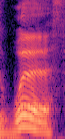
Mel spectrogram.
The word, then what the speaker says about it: worth: Не забудьте, что когда мы произносим w, язык вот убирается и двигается вперед и наверх. Worth. И, кстати, намного легче произносить th в конце, если у вас будет вот это положение губ. Губы уточкой.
